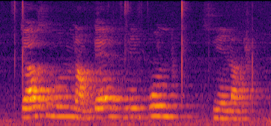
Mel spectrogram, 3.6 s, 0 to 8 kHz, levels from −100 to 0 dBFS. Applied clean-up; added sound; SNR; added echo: none; Crack / Crackle; 19 dB; reverberation time 0.9 s.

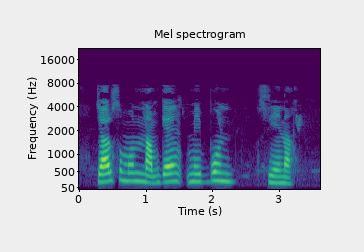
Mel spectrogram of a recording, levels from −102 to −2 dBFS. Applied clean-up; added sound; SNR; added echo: none; none; none; none.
